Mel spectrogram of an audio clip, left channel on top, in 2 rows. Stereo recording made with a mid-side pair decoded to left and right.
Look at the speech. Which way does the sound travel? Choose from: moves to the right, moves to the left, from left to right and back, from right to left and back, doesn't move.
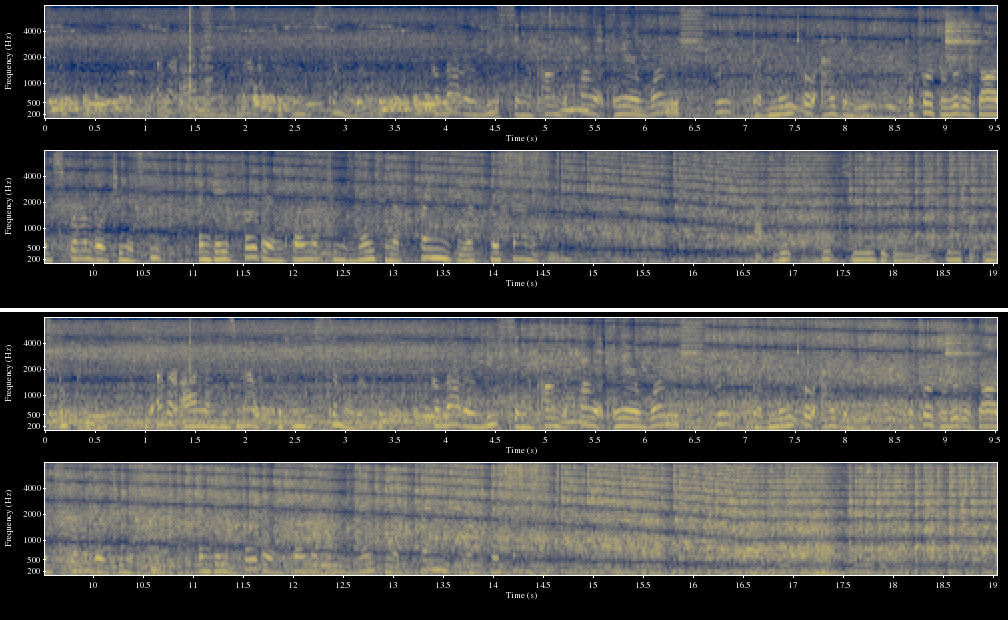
moves to the left.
